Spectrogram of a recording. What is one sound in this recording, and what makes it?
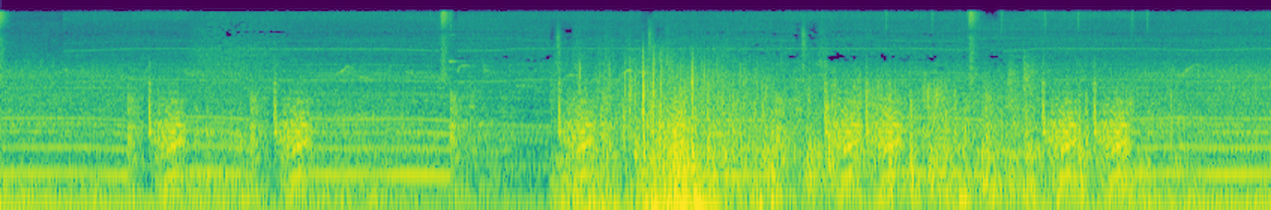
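Dirt and rocks scrape and rumble in an excavator bucket.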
